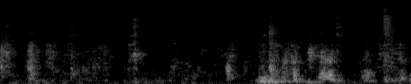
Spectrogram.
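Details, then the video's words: Siberian Husky puppies making rapid, irregular bursts of whining and yelping, several overlapping, with soft panting-like breaths and a louder cluster of rough yelps toward the end. "siberian husky puppies"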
